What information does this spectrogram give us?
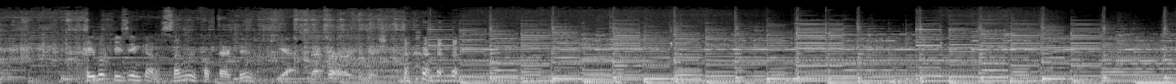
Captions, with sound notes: Hey look, he's even got a sun roof up there too. - Yes, that's our air conditioning. (laughing) (cheerful bluegrass music) (bell clanging)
